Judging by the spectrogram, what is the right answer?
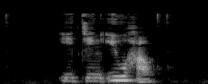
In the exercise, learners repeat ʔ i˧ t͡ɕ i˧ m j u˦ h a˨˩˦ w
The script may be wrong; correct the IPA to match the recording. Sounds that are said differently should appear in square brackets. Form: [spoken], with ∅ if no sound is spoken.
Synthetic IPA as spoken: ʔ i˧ t͡ɕ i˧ [n] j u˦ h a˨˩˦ w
